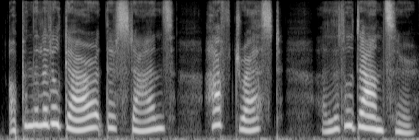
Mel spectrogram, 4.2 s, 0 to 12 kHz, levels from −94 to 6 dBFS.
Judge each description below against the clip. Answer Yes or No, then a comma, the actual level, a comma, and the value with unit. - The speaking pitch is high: Yes, very high, 285 Hz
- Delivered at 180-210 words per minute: No, average, 170 wpm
